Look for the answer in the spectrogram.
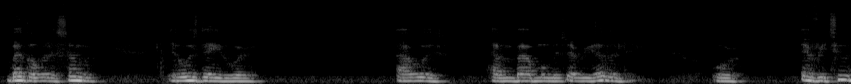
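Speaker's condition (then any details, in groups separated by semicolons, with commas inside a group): Cerebral palsy, spastic diplegia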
